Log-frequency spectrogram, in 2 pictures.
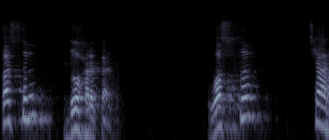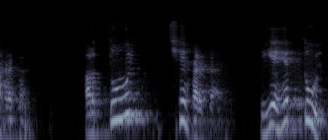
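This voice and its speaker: A man teaching Quranic recitation rules in a slow classroom lecture with a Hyderabadi Urdu accent, repeating terms, asking the class questions and drawing out vowels to show their length. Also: on the high side, big pitch swings, a little mellow, dull audio. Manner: draws out vowels to demonstrate elongation. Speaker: tajweed teacher.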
